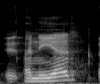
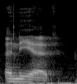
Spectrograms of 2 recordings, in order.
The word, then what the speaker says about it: Aeneid: It's definitely Greek, but it's like there's A-E-N-I-D. – Aeneid? – Aeneid, yeah. – That sounds right. Pronunciation wise and content wise.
